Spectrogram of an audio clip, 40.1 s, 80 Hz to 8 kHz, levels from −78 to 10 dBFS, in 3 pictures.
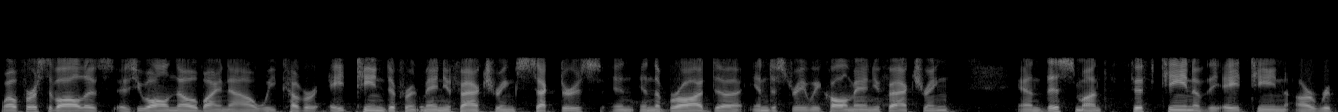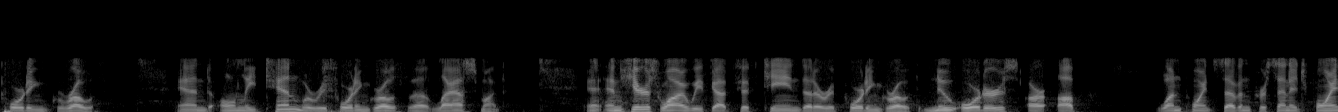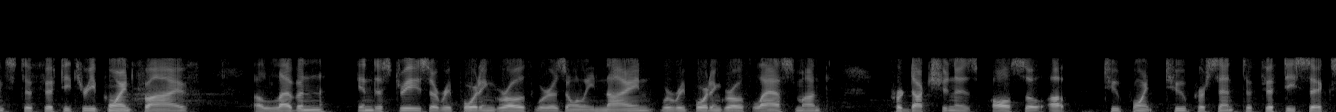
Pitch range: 100-115 Hz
